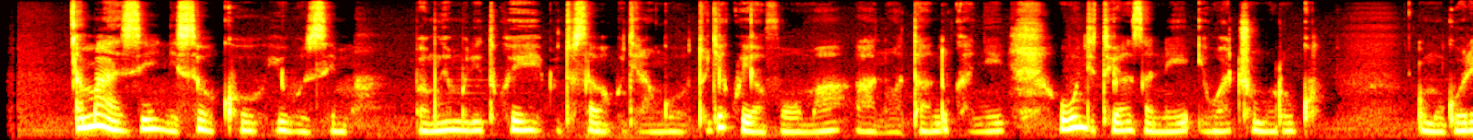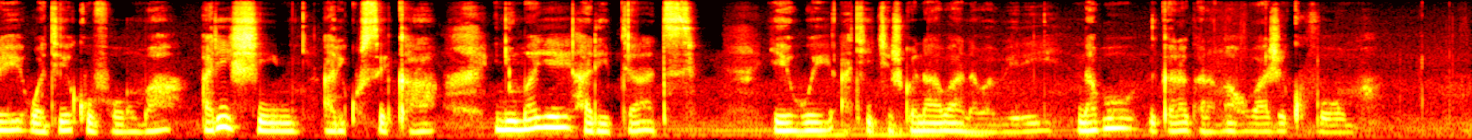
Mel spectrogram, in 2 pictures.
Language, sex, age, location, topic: Kinyarwanda, female, 25-35, Kigali, health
